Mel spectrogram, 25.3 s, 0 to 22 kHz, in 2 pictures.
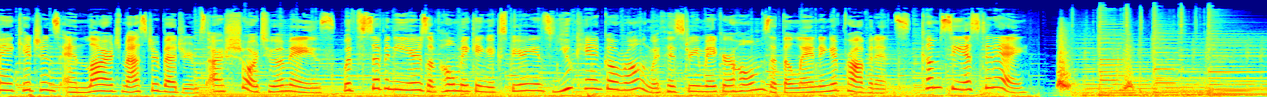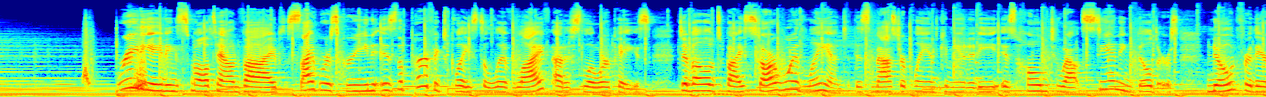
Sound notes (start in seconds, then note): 10.6 whoosh; 13.4 whoosh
